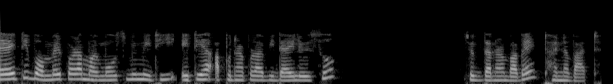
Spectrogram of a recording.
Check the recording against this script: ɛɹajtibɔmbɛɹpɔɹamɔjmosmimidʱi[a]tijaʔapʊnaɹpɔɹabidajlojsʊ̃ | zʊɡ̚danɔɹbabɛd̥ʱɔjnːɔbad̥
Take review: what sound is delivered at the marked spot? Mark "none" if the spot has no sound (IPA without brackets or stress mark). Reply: e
